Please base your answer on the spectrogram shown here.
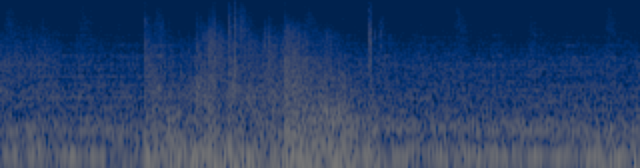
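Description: Heavy, sustained rumbling barrage from a rocket run strike in a war video game, with dense overlapping explosions swelling loud midway and settling into a continuous roar, with no talking.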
